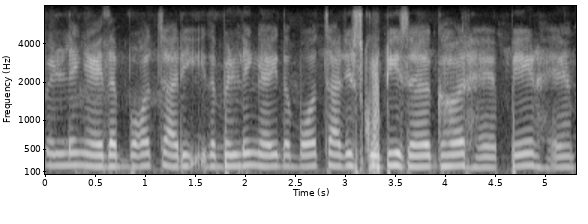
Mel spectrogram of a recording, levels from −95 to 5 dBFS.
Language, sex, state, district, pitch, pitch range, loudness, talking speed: Hindi, female, Maharashtra, Mumbai Suburban, 195 Hz, 195-205 Hz, -18 LUFS, 190 wpm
